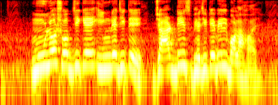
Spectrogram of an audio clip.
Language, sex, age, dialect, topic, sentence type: Bengali, male, 46-50, Standard Colloquial, agriculture, statement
